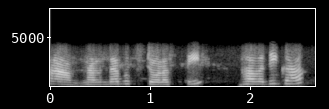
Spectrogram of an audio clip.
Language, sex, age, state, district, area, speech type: Sanskrit, female, 18-30, Kerala, Thrissur, rural, conversation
